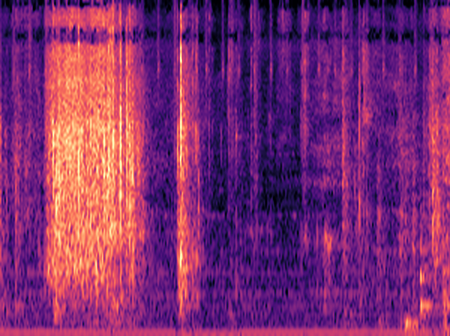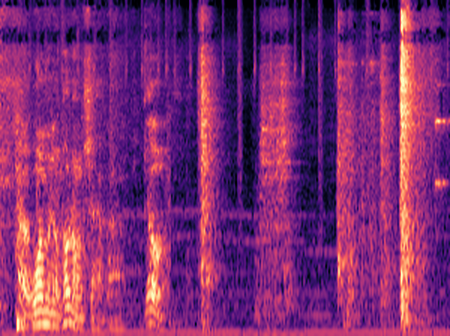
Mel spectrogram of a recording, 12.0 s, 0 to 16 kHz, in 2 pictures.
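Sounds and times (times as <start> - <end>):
packaging crinkling and rustling: 0.0 - 2.7.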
